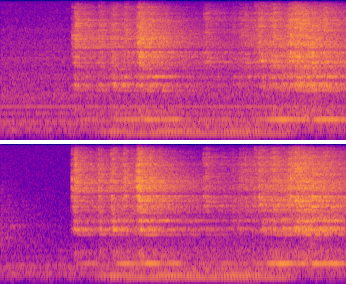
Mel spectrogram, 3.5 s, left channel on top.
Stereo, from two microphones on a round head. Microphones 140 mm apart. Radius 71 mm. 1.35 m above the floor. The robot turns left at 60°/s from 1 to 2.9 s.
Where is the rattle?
60° right (ahead or behind), 2.5 m; by 3.4 s 5° left (ahead or behind), 2.5 m.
